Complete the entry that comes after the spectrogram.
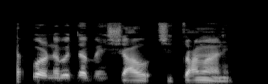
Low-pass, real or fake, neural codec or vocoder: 7.2 kHz; real; none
